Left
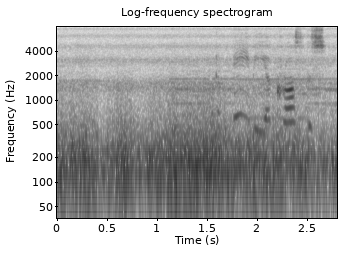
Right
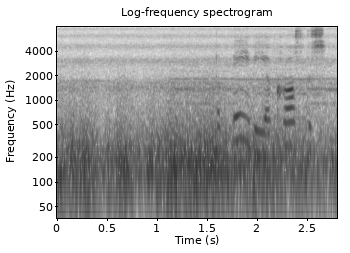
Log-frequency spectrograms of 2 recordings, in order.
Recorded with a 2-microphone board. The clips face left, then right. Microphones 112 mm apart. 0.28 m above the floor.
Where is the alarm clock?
I don't hear an alarm clock.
